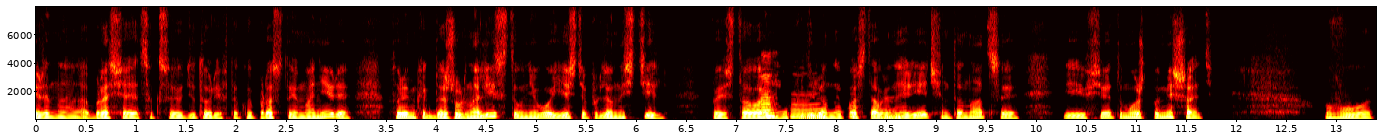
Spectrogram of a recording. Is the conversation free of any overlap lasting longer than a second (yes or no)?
no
